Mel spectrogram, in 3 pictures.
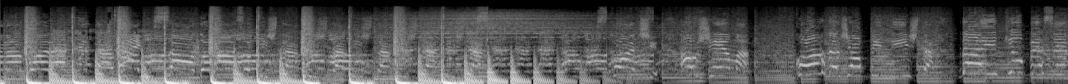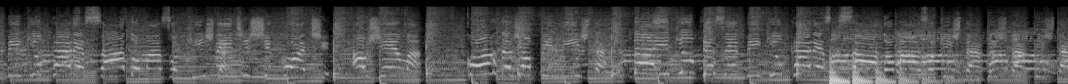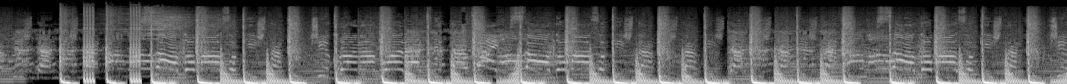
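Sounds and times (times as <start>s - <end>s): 
funk music: 0.0s - 6.5s, 18.9s - 20.6s, 22.0s - 32.0s.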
